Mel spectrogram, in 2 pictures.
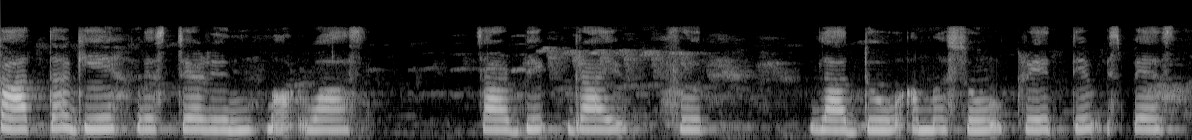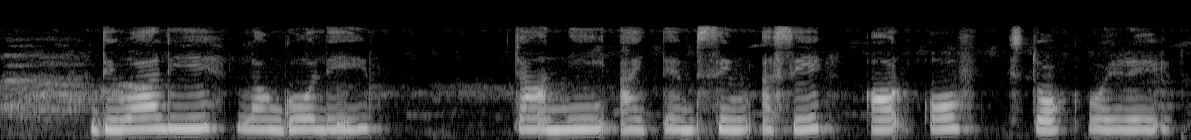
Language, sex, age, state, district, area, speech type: Manipuri, female, 30-45, Manipur, Senapati, rural, read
